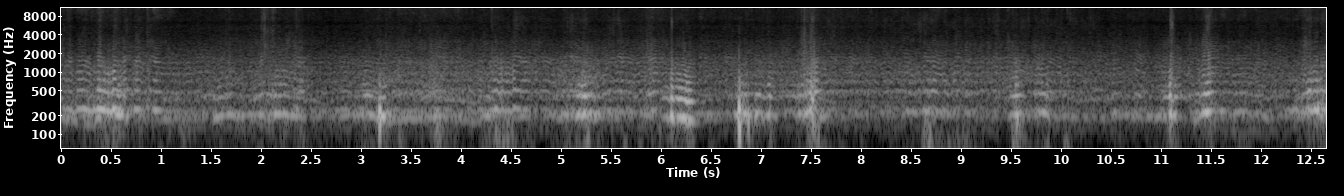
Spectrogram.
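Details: Honey bees buzzing inside their hive, a dense steady hum with a strong drone band and stacked overtones, swelling and fading in waves, with brief sharp clicks and knocks scattered throughout.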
